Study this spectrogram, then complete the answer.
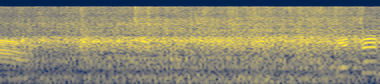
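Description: Heavy rain pouring down in a steady, loud hiss, continuous and close throughout the short stretch.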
